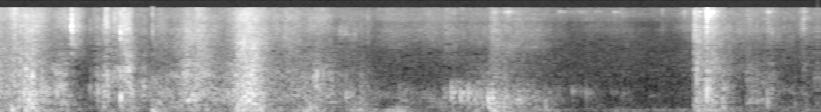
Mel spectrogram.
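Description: Handling noise of school supplies being packed into a backpack: a plastic folder slid in, with a run of short knocks, taps and rustles, a quieter moment, then one more knock near the end.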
